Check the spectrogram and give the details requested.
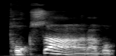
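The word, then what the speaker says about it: δόξα: 영광과의 그 영광은 히브리어로 독사라고 발음을 하는데 광야의 성막과 솔로몬 성전에 나타났던 하나님의 영광을 표현할 때 쓰는 표현이에요.이 독사라는 표현이 뱀이란 뜻이 아니고요. 발음이 독사인데 하나님의 영광.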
